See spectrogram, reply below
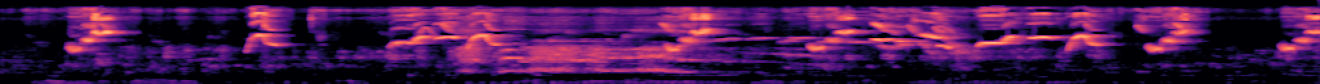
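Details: Oriental magpie-robin, described as contest-ready, singing fiercely while puffing up and showing off: sharp whistled notes and slurs, some rising, in quick bursts. A harsh, broad, crowing-like sound swells in the middle, with faint low rumbling beneath.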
